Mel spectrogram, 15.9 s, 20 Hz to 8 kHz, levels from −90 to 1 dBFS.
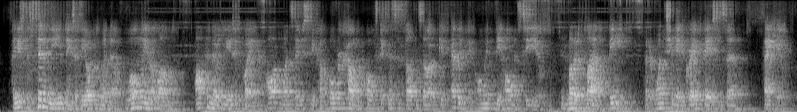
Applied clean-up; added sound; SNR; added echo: neural separator model SepFormer DNS4.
